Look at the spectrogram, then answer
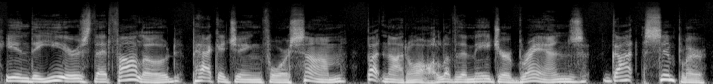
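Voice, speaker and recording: A man narrates at a slow, deliberate pace, with a slightly low voice that rises and falls freely. He explains things like a collector showing off a piece, musing wryly as he goes. The sound is dry and close. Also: very animated, a little mellow, no room sound. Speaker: collector presenting a vintage radio.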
